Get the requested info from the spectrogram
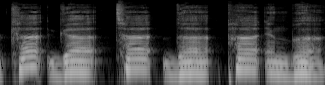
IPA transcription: kʰ gʱ tʰ dʱ pʰ and bʱ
